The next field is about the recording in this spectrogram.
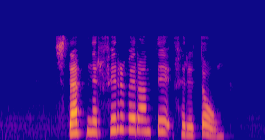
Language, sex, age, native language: Icelandic, female, 30-39, Icelandic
